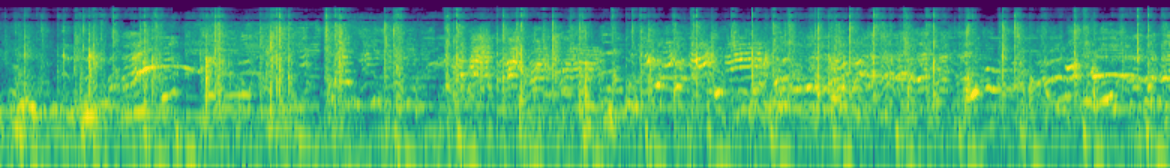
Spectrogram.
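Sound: audience clapping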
